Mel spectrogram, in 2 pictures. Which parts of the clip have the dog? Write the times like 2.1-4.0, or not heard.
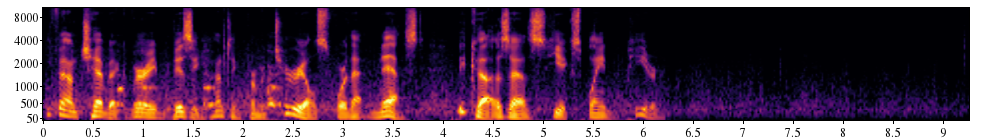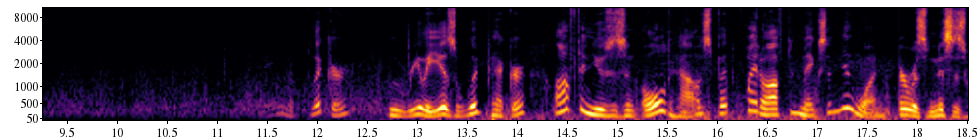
0.7-2.5.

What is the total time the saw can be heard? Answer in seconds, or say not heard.
not heard.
